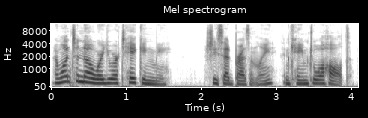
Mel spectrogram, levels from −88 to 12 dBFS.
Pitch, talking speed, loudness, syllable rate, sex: 210 Hz, 250 wpm, -16 LUFS, 6.3 syllables/s, female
